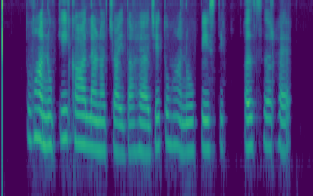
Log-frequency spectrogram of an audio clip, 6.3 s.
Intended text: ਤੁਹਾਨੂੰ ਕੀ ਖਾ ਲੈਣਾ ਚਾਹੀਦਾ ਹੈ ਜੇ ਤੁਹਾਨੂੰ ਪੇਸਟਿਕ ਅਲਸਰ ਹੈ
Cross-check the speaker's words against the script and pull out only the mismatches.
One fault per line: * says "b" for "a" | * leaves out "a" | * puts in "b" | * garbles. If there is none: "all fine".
all fine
